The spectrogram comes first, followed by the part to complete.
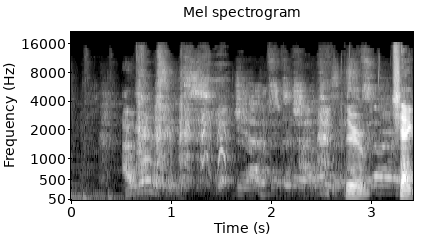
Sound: laughs

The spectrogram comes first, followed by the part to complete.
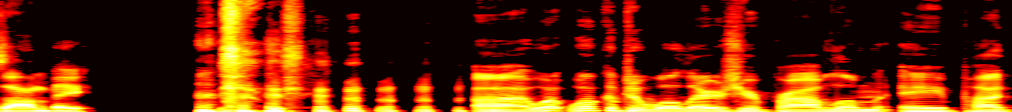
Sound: laughter

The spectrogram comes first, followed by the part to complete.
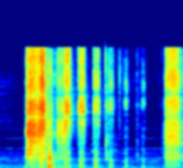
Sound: laughs

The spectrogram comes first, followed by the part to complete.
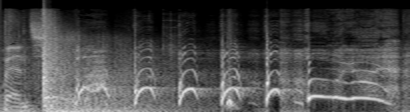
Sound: screaming

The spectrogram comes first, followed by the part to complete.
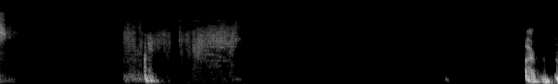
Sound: pause

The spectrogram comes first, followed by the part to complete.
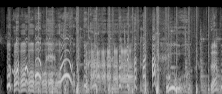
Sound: both laugh

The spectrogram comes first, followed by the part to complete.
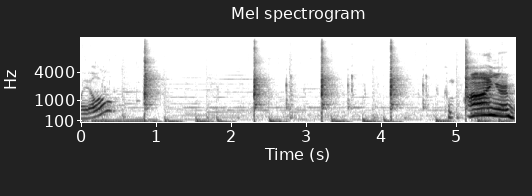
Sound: stove top clicking

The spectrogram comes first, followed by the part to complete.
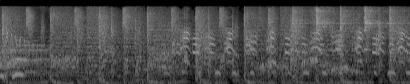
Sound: monkey cries

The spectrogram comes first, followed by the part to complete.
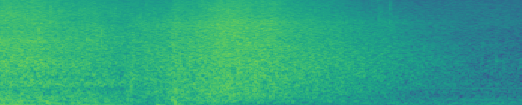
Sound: waves Crashing

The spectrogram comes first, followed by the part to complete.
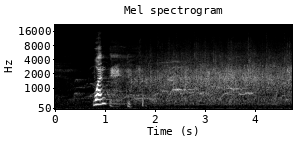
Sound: applause; cheers

